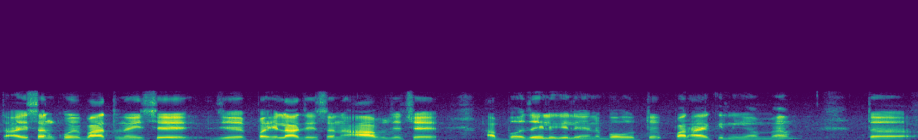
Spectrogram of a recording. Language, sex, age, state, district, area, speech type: Maithili, male, 30-45, Bihar, Begusarai, urban, spontaneous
